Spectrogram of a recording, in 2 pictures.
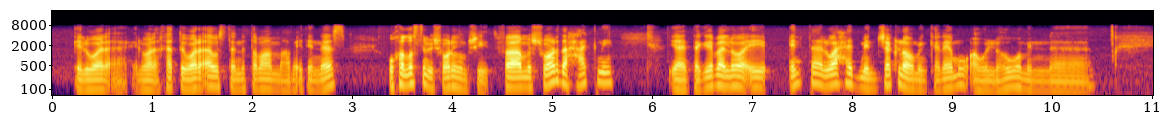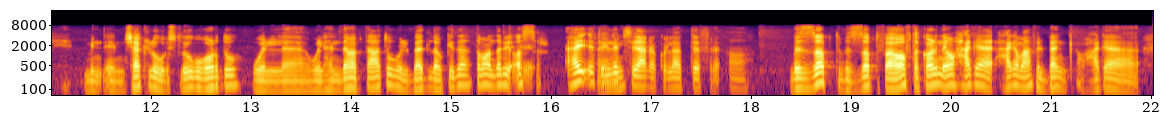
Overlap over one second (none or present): none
